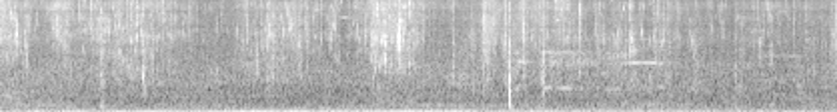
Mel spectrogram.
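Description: Water pouring in a steady trickle from a large plastic jug onto loose soil, watering in freshly spread fertilizer. A single sharp click sounds about five seconds in.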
